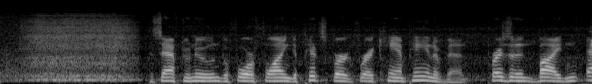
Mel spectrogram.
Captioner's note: voice-over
